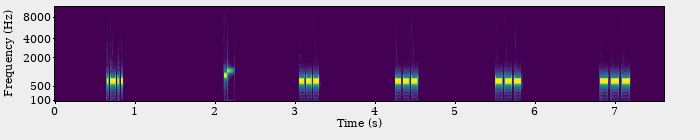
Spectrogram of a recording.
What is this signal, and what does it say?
Morse code, heard as a keyed tone, about 50 wpm, spaced as for 9 wpm, 700 Hz. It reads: L OOOO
